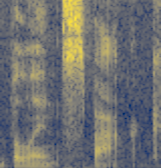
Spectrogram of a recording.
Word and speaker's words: Balint Szpak: Deets right here so how do you pronounce the middle name oh sorry my full name is belinspack that's it two last names and your trade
